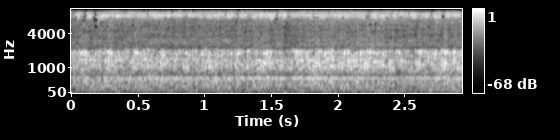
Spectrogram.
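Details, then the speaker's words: 1998 GMC school bus with 6.5 GM diesel, 209,000 miles, many new parts, well maintained by school system; starts right up: steady, even diesel idle with smooth clatter, no misses, knocks or surging; runs great. "it runs great has a lot of new parts on it has 209,000 starts right up let's uh listen to the motor real quick got this 6.5 GM diesel"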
